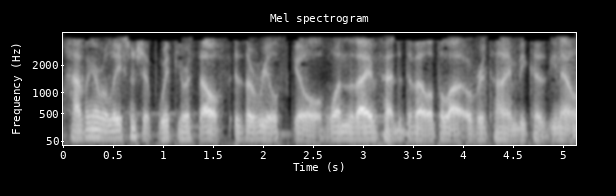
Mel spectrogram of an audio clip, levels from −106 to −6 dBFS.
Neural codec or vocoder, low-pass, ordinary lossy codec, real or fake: codec, 24 kHz, 6 kbps, HILCodec; 3.6 kHz; MP3, 24 kbps; fake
